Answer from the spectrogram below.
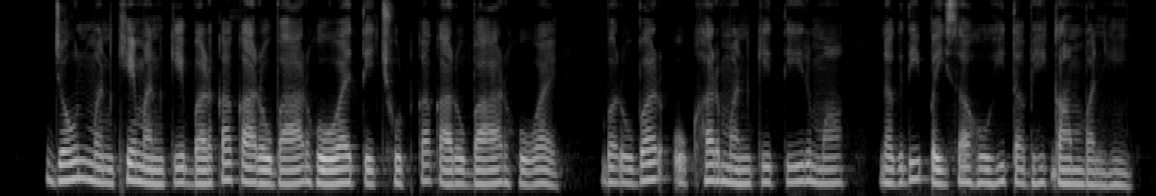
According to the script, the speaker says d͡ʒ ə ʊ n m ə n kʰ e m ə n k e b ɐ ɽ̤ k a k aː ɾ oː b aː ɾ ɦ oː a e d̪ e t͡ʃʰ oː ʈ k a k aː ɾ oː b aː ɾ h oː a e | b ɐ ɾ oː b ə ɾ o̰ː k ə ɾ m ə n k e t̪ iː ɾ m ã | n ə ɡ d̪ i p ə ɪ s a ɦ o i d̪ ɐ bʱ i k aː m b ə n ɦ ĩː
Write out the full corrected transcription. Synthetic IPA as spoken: d͡ʒ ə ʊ n m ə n kʰ e m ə n k e b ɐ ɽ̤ k a k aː ɾ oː b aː ɾ ɦ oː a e t̪ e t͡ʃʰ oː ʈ k a k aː ɾ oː b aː ɾ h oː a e | b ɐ ɾ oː b ə ɾ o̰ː kʰ ə ɾ m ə n k e t̪ iː ɾ m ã | n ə ɡ d̪ i p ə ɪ s a ɦ o i t̪ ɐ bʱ i k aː m b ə n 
